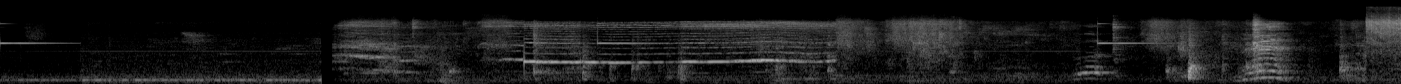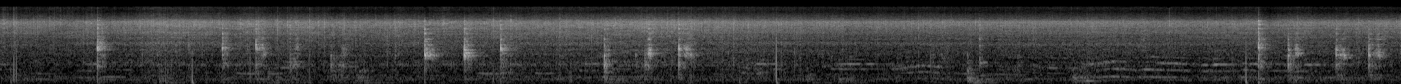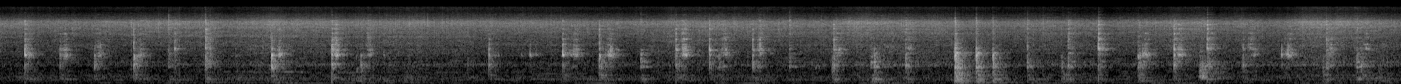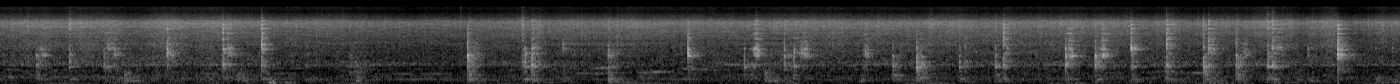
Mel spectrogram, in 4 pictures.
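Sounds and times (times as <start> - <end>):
onions sizzling in a frying pan: 5.0 - 9.4, 13.6 - 56.0
metal spoon scraping a pan: 15.0 - 21.3, 26.5 - 44.8, 46.7 - 56.0.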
